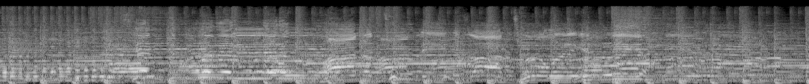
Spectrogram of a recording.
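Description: Male vocalist singing Turkmen pop over a live band of accordion, bowed gyjak fiddle, dutar, keyboard and a fast, even drum beat.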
